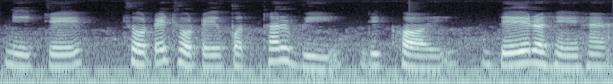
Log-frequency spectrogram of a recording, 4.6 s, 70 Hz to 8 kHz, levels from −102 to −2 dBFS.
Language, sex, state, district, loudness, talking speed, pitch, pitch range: Hindi, female, Punjab, Pathankot, -18 LUFS, 115 wpm, 195 Hz, 180-215 Hz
